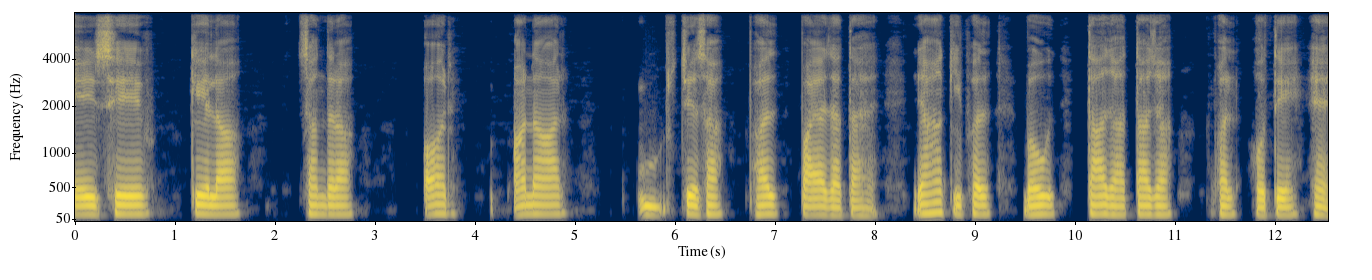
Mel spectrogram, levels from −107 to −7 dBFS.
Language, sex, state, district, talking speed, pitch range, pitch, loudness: Hindi, male, Bihar, Jamui, 90 wpm, 120-130 Hz, 125 Hz, -19 LUFS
